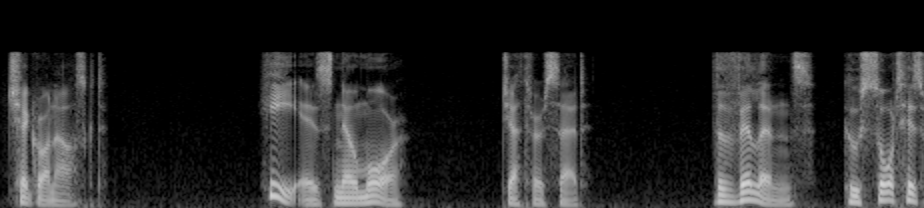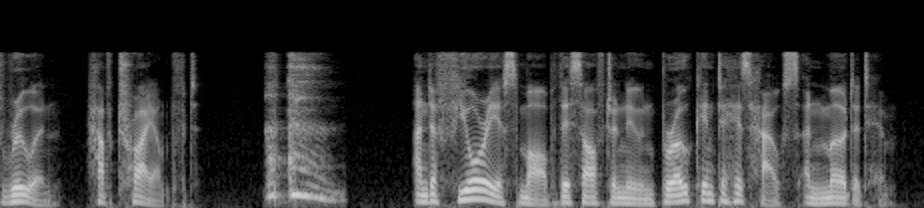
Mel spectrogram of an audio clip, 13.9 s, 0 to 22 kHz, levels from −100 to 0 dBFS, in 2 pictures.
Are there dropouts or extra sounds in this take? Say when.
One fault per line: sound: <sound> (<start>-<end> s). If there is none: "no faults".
sound: throat clearing (8.9-9.5 s)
